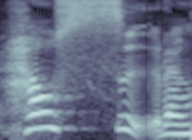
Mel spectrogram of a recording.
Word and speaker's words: house: house랑 스펠링이 같지만 명사일 때는 좀 센 S 발음. house. 그 다음에 동사일 때는 굉장히 부드러운 거의 Z 발음이랑 비슷한 house 이렇게 발음을 합니다.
